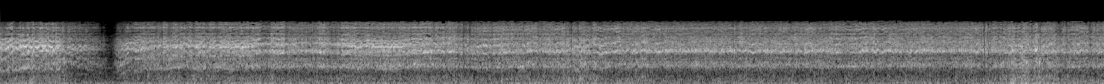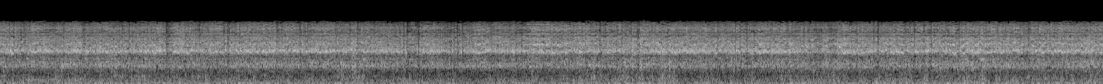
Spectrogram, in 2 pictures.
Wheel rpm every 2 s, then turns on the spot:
110, 210, 220, 230, 230, 230, 230, 230, 230, 230, 230.
none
